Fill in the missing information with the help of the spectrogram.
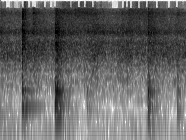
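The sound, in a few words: mutton, goat fat, onion and chili frying in pan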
